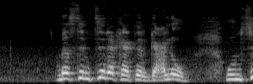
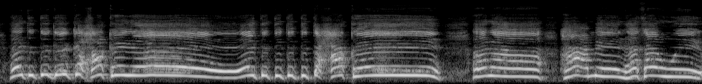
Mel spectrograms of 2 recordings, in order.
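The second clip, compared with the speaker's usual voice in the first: high wailing stutter imitation; machine-gun stutter breaking into long drawn-out high wails; hammed-up flustered man, stuck on syllables; mock stammering outrage; 9 semitones higher, much slower than usual. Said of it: "وقعد يتأتأ ومبرق عينه".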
